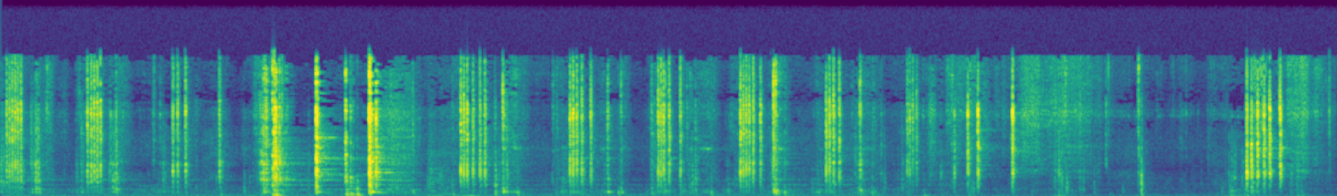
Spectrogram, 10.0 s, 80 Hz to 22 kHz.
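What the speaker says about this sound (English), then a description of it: "We've now tightened the nuts on the headers evenly" Ratchet tightening header nuts on a 2022 Yamaha XSR900 Kelpi exhaust, with a steady run of close mechanical clicks and occasional creaks that keeps going without pauses and has no talking over it.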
